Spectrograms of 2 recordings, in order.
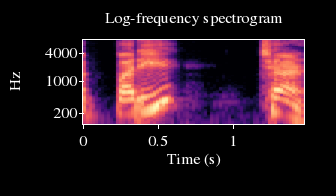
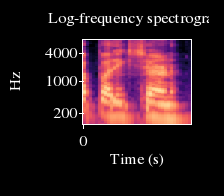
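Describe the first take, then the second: First: परीक्षण broken as परी, pause, क्षण; split in chunks. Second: Said in the usual way. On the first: Shown as a demonstration. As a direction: leave a clear gap inside परीक्षण after परी. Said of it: "दो-दो करके ही पढ़". (परीक्षण, परी के बाद रुककर) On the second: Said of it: "तो मिलके बन जाएगा".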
